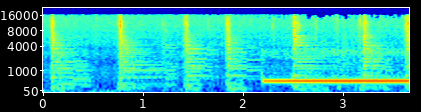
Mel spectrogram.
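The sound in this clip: A steady telephone line tone from an unanswered surprise call begins partway through and holds unbroken to the end, sounding loudly over music.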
